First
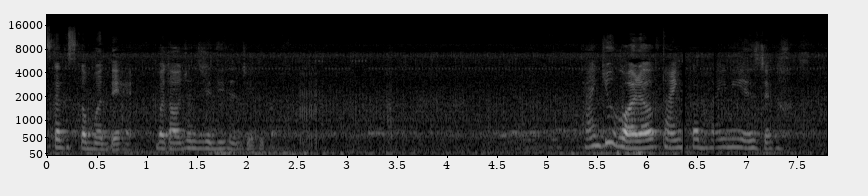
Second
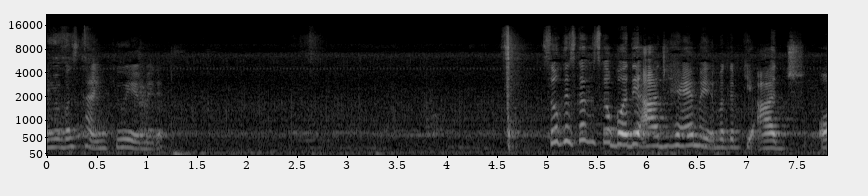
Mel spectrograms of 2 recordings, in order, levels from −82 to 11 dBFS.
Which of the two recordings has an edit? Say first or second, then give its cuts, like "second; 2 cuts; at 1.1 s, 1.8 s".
first; 1 cut; at 6.4 s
